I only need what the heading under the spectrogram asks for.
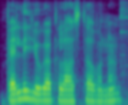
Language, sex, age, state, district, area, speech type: Punjabi, male, 18-30, Punjab, Hoshiarpur, urban, spontaneous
